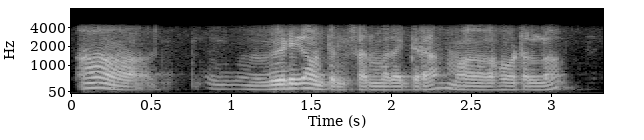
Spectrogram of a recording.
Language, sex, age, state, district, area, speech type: Telugu, male, 18-30, Telangana, Sangareddy, urban, conversation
